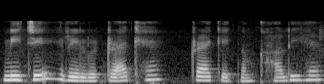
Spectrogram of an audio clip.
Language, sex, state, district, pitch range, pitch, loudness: Hindi, female, Haryana, Rohtak, 165-210 Hz, 190 Hz, -16 LUFS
